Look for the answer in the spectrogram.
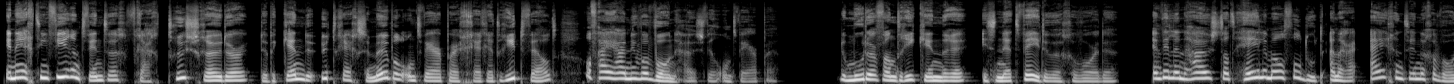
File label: Audiotour; Rietveld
